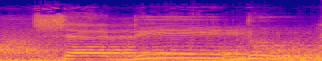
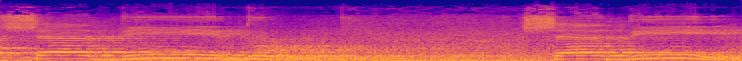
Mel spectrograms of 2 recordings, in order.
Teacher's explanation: Dia menggunakan punggung lidah disentuhkan ke langit-langit atas. Berarti kurang tepat.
